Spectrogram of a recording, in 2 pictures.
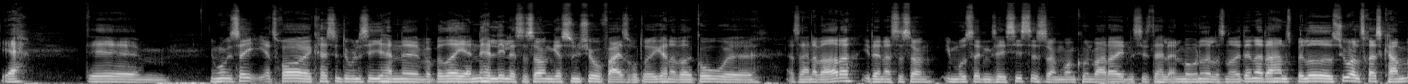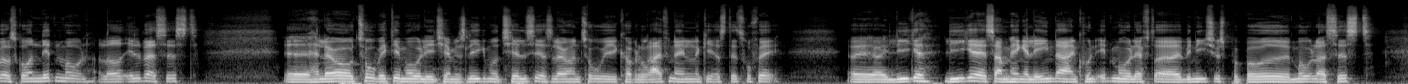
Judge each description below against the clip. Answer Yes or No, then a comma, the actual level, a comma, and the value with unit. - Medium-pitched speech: No, low, 125 Hz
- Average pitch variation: No, narrow, 2.1 semitones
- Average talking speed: No, fast, 265 wpm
